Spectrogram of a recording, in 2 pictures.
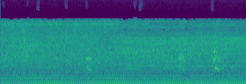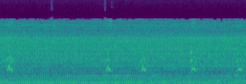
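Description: A dog barking repeatedly in short, sharp yips at irregular intervals, over the steady low drone of fire engines running.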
